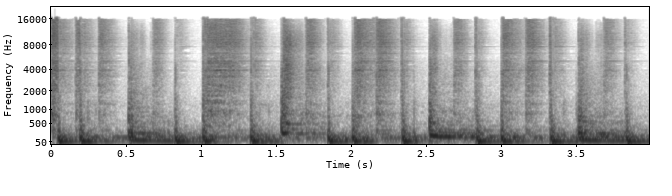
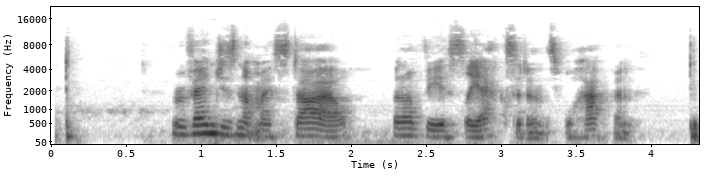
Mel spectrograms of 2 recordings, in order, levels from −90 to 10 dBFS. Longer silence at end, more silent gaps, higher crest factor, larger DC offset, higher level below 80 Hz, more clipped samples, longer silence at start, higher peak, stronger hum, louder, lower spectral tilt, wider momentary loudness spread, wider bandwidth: about the same, 0 s vs 0 s; neither; second, 14 dB vs 20 dB; first, 0.3% vs under 0.1%; first, -18 dBFS vs -56 dBFS; neither; about the same, 0 s vs 0.1 s; about the same, 0 dBFS vs -2 dBFS; neither; first, -15 LUFS vs -21 LUFS; about the same, -4.5 dB/octave vs -4 dB/octave; second, 3 LU vs 17 LU; first, 17.5 kHz vs 13 kHz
